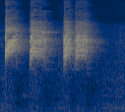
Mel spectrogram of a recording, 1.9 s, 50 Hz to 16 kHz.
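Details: Harsh, buzzy calling of a black francolin (kala teetar): three rasping notes roughly 0.4 seconds apart, the last drawn out as a doubled phrase, in otherwise quiet surroundings.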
